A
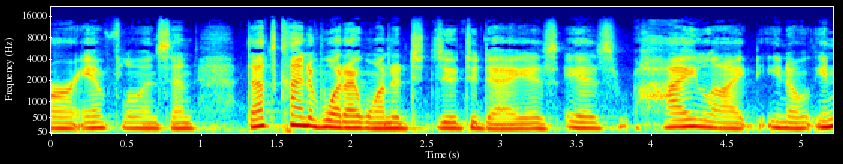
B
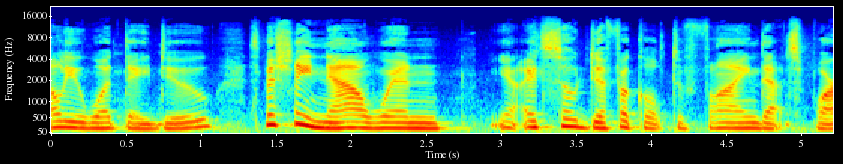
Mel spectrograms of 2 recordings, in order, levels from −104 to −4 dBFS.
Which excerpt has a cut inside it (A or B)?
B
